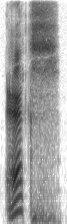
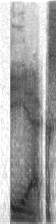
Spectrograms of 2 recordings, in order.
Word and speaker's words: EX: So at number five is the Mega Greninja X. EX.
